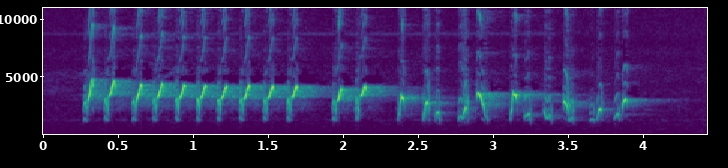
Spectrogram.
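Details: Yellow-vented bulbul, a lure recording used to draw wild birds: a loud, bubbling series of quick chirping notes repeated about four per second for nearly four seconds, slightly descending toward the end.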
